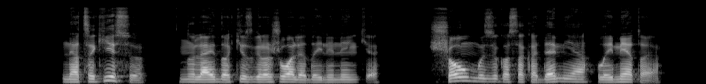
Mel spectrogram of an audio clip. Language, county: Lithuanian, Kaunas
